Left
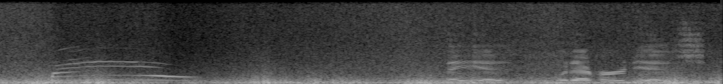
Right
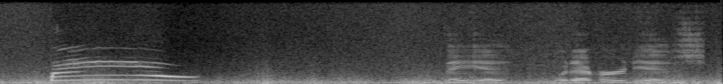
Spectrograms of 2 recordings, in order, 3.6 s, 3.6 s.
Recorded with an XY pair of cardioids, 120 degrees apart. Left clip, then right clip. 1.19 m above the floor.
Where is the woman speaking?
25° right.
